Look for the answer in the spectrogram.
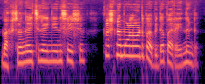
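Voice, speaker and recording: A woman's voice: on the high side, sing-song, fast talker, mellow. A woman with a Kerala Malayalam accent, retelling a TV serial episode in a chatty storytelling way, tagging friendly particles onto her sentences. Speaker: serial story recap narrator.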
